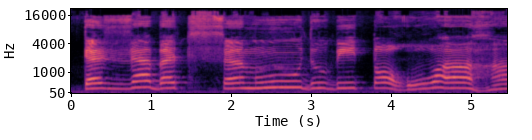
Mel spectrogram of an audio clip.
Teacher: کاف ہے، ڈنڈے والی کاف ہے، باریکی سے ادا ہوگی، باریک ہوتا ہے یہ کاف، اور اس کے اوپر جو فتحہ کی حرکت ہے وہ 1 کاؤنٹ ادا ہوگی، اور کاف کو دال کے ساتھ ٹائٹلی جوائن کریں گے، دال کے اوپر تشدید ہے، ٹائم ٹیکنگ ہوگا، اور جو فتحہ کی حرکت ہے اس کو 1 کاؤنٹ ادا کریں گے۔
